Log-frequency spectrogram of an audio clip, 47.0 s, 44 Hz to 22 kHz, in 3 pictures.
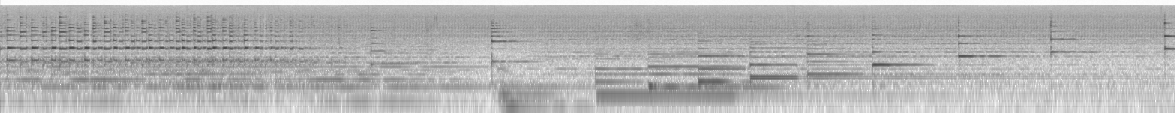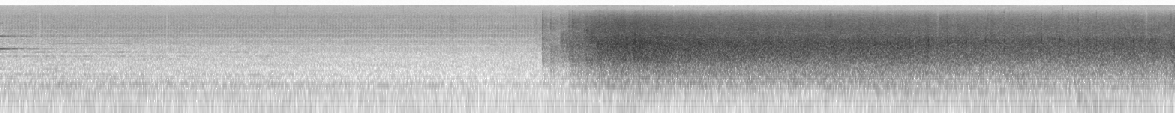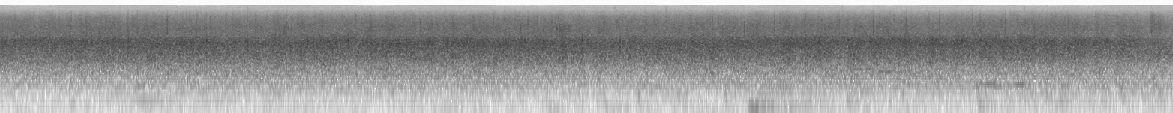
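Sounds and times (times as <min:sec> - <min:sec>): audience applauding: 0:00.0 - 0:06.6, 0:22.9 - 0:46.9.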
